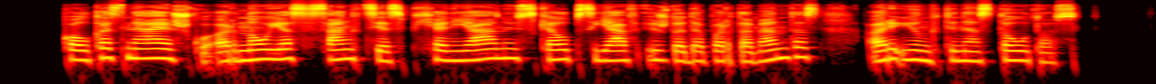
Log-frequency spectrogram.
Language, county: Lithuanian, Vilnius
